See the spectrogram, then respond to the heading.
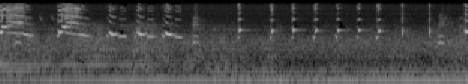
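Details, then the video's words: Singing bird in New York on Memorial Day: a few slurred, falling whistles, then a long run of short, evenly spaced high chips repeated about twice a second, over a strong low hum. "NY Bird Sings Beautiful Songs on Memorial Day"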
